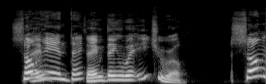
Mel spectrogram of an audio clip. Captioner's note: speaking In Foreign Language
